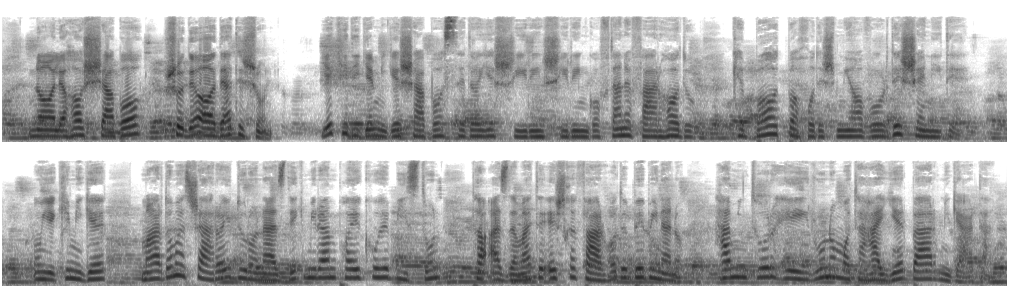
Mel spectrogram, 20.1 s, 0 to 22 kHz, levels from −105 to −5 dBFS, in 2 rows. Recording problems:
background chatter; loud; throughout; 4 voices, 9 dB below the speech

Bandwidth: 14 kHz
